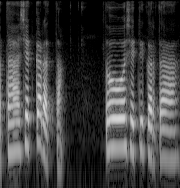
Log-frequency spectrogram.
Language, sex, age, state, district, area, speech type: Goan Konkani, female, 30-45, Goa, Murmgao, rural, spontaneous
